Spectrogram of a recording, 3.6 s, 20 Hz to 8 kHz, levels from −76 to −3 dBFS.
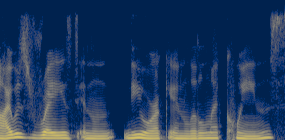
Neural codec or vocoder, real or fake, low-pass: none; real; 7.2 kHz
